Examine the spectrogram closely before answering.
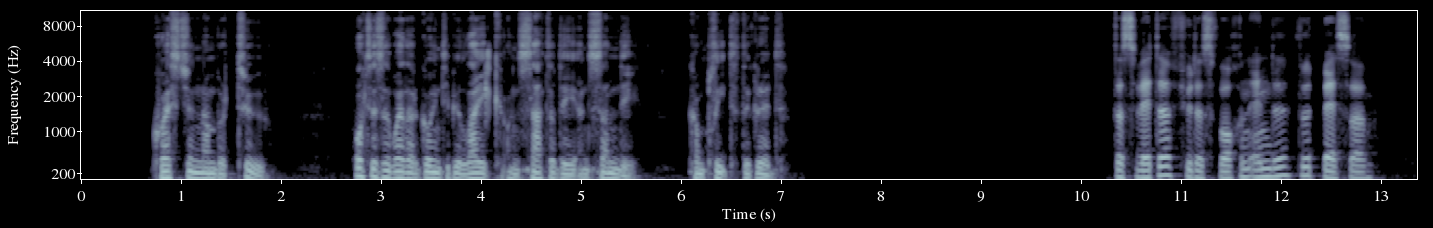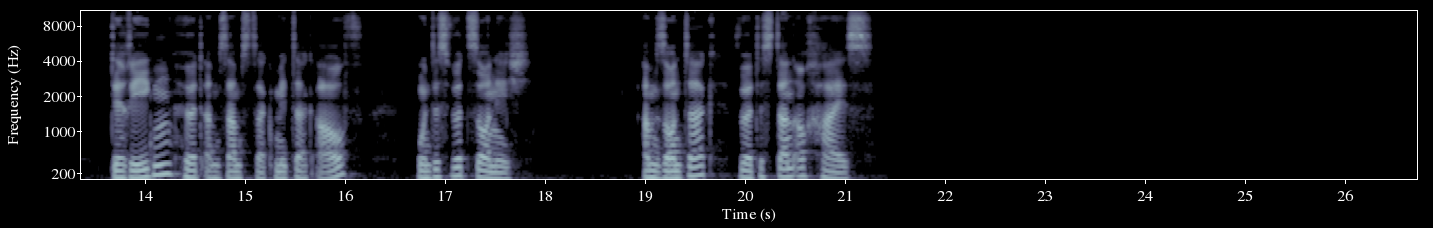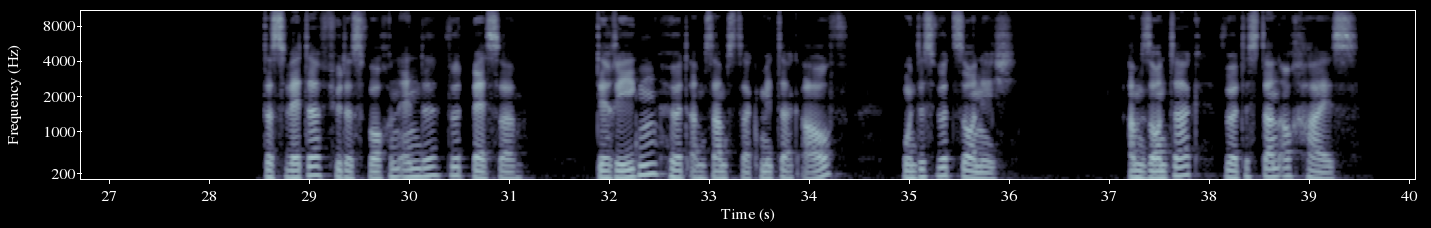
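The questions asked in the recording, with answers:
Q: What is the weather going to be like on Saturday and Sunday?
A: Saturday: the rain stops at midday and it turns sunny; Sunday: hot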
